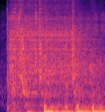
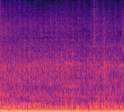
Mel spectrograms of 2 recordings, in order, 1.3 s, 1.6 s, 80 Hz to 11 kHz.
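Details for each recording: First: 2009 Yamaha Wolverine 350 ATV: starts right away into a fast, even single-cylinder patter; the idle is high because the choke is on, and it dies with the choke off, so the idle needs adjusting. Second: Idle on a 2009 Yamaha Wolverine 350 ATV after idle adjustment, shifting between neutral, reverse and drive without CVT jump; steady, even low putter with no stumbles or hunting, smooth clean engagement; normal healthy idle.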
